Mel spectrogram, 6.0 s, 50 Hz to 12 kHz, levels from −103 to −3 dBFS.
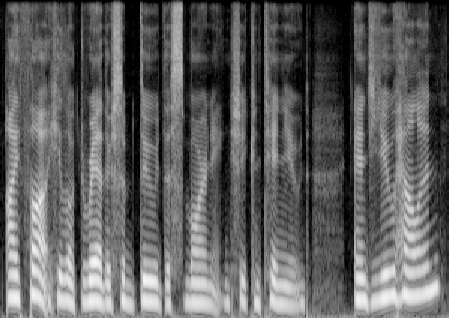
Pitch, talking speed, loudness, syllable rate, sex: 175 Hz, 130 wpm, -16 LUFS, 3.9 syllables/s, female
